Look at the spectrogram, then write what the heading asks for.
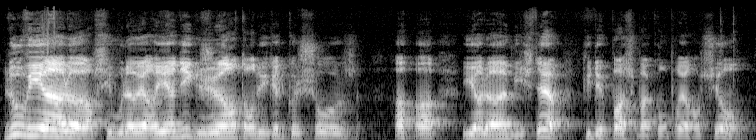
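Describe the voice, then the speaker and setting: A cranky old office clerk bursts out in sputtering indignation, as a male reader puts him on. The voice sits high and loud and swings wide in pitch. He is a touchy, easily offended storybook figure. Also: expressive, unhurried, vocal fry. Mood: furious. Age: older.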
